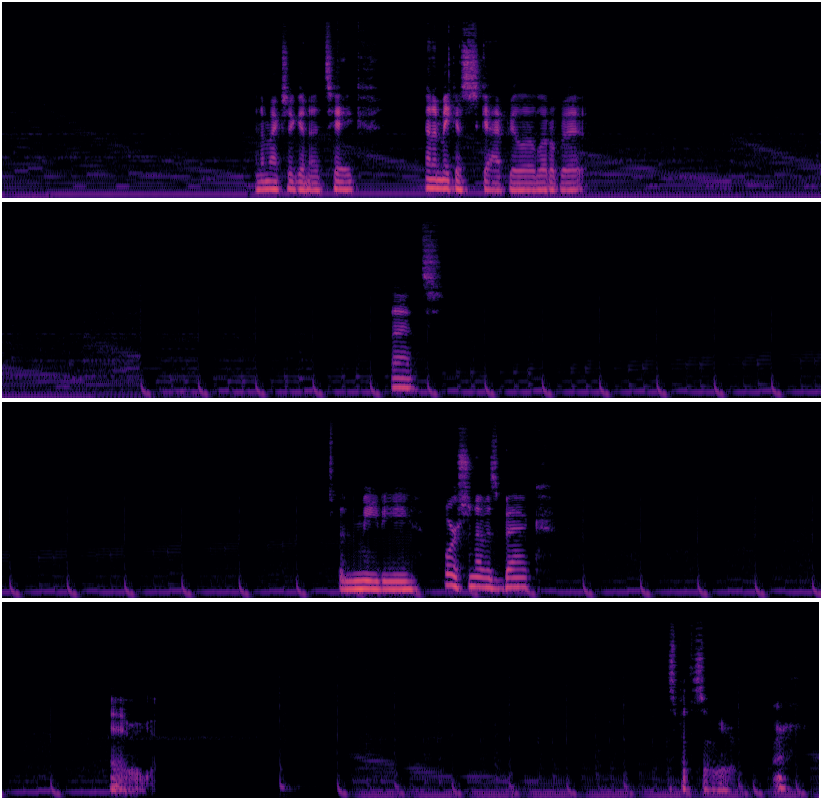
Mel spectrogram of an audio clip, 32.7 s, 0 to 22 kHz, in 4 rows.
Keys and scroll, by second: 2.1 s.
